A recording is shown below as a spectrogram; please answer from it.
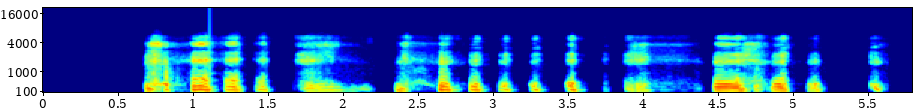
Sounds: Laughter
